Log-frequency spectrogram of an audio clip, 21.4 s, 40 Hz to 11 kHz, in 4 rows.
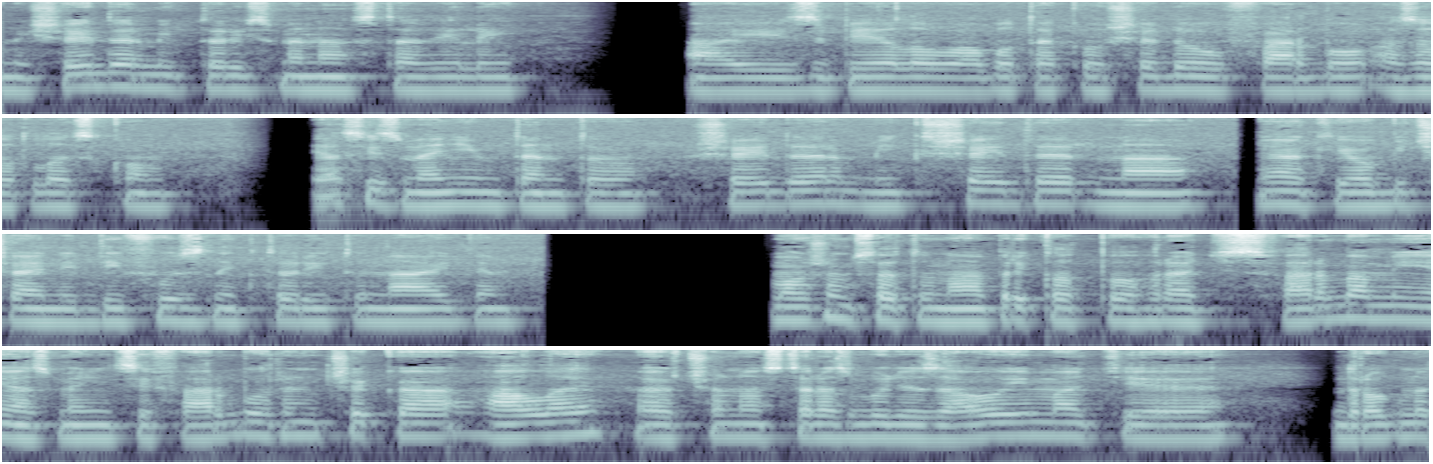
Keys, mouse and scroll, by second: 9.4-12.6 drag, 14.1 click, 20.8-21.4 drag.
